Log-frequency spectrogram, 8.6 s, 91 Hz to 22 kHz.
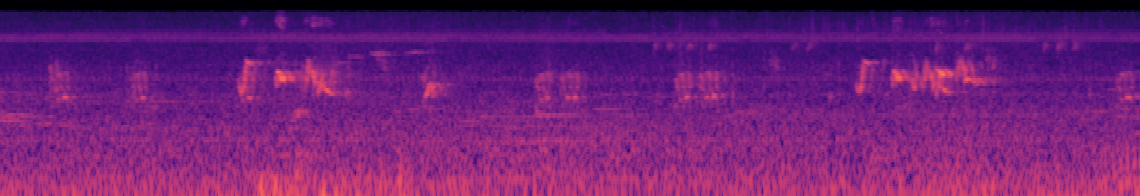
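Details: Red-whiskered bulbul during trapping with a decoy bird on 22 February 2016. Brief bright chirping phrases come in loose clusters, with the strongest bursts around two and seven seconds, over steady low hiss.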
